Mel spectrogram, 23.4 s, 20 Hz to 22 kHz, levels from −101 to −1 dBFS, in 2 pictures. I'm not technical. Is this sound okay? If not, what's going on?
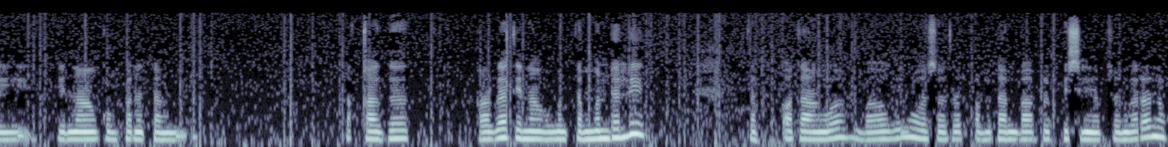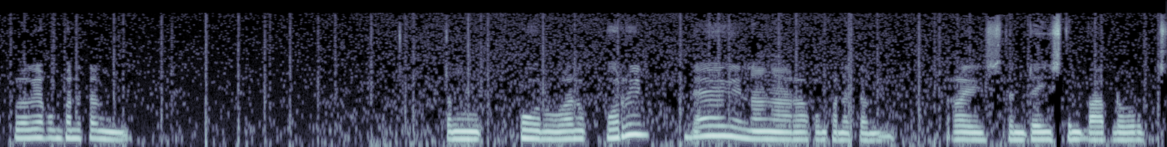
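No, not quite. The whole way through this speech clip there's overdone noise removal. Someone ran a noise-cleaning tool with the setting cranked too high, so it didn't just wipe out the background noise, it also chewed into the quieter parts of the voice. That's why the pauses sound almost dead silent with odd little twinkly specks in them.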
